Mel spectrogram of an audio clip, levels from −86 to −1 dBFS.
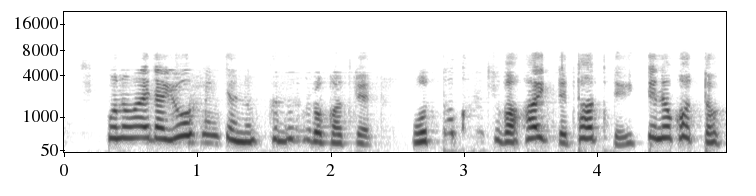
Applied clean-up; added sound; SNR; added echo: neural mask model DeepFilterNet 3.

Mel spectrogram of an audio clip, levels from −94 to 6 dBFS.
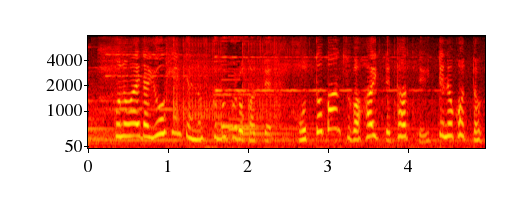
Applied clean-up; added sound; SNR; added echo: none; Microwave oven + Squeak; 14 dB; none.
